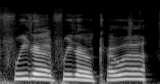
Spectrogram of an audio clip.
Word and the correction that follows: Kahlo: Frida Kahlo. – Kahlo.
